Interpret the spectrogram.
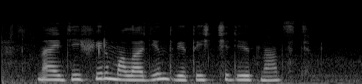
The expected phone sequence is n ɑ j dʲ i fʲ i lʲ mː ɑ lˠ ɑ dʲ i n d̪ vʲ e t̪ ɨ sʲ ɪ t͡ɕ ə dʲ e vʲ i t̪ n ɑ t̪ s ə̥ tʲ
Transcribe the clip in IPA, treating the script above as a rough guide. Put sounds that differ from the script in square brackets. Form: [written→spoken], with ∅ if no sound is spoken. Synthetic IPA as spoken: n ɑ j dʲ i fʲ i lʲ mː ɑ lˠ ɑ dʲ i n d̪ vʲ e t̪ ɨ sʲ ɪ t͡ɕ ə dʲ e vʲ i t̪ n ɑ t̪ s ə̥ tʲ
